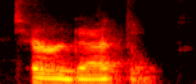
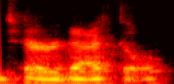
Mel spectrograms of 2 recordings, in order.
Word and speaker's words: pterodactyl: So I, I mean, I, I think one of the, the, um, you know, it's kind of like pterodactyl. I, there's like that silent P in pterodactyl for those of you that don't know.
